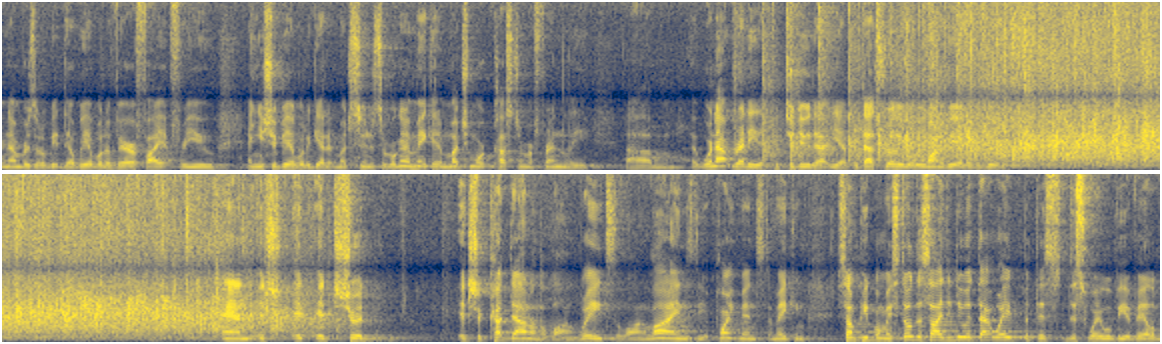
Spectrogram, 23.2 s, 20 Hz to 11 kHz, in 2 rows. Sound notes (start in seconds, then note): 14.5 applause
